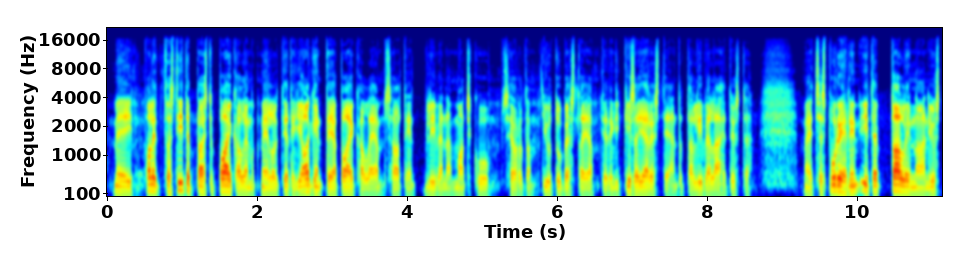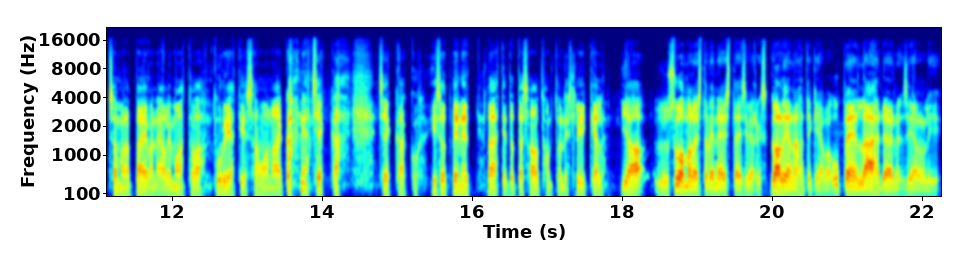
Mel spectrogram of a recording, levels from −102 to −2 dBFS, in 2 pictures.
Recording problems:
thin; somewhat; fading below 400 Hz

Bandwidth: 16.5 kHz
